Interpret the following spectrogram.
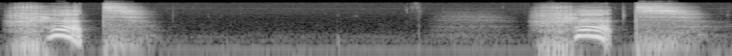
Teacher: Now in English, we tend to put our tongue up to the top of the roof of our mouth. In Hebrew, you're going to have to get the tongue coming farther back, and the sound is actually made in the beginning of the throat. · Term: guttural sound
